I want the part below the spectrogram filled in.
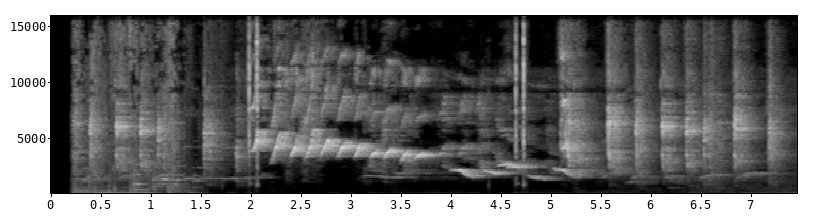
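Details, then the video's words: A white-rumped shama sings a run of high whistled notes sliding steadily downward, then rapid bright chirps, after a brief low thumping noise; a recording meant to provoke quiet shamas into singing. "Suara kicauan burung murai batu ampuh pancing murai banyak bengong DIAM JADI NYAUT DAN EMOSI TINGGI"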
